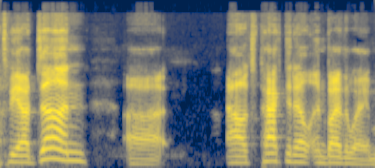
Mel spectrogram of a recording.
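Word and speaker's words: Paknadel: Yeah, no, it's phonetic. It's fine. It's just imagine you're sort of hammering a nail into wood with your forehead. It's very, very phonetic.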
